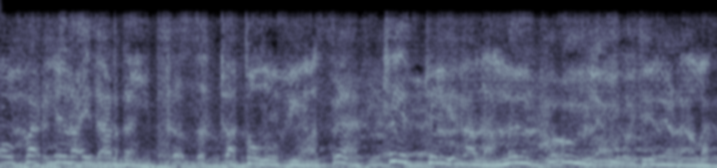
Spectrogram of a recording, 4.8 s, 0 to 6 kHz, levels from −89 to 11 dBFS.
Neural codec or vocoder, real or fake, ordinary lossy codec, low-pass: codec, 16 kHz, 2 kbps, FreqCodec, larger model; fake; none; 5.4 kHz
